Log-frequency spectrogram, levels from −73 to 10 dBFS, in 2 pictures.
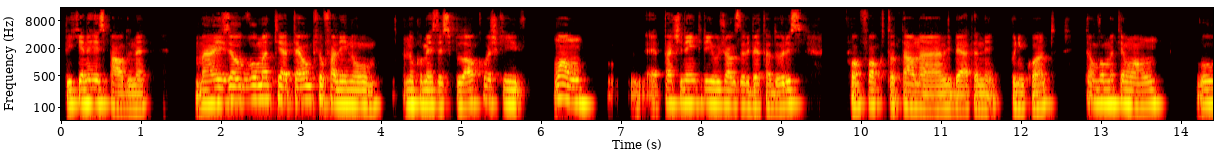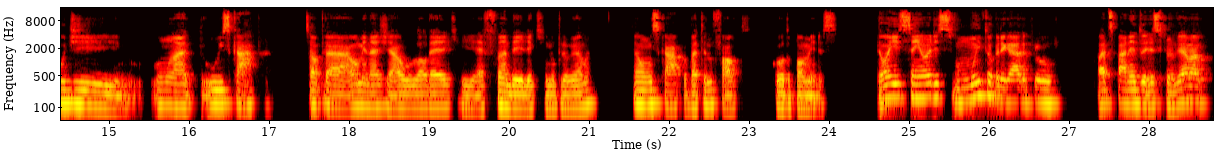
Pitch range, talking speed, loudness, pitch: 105-130 Hz, 160 wpm, -19 LUFS, 120 Hz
